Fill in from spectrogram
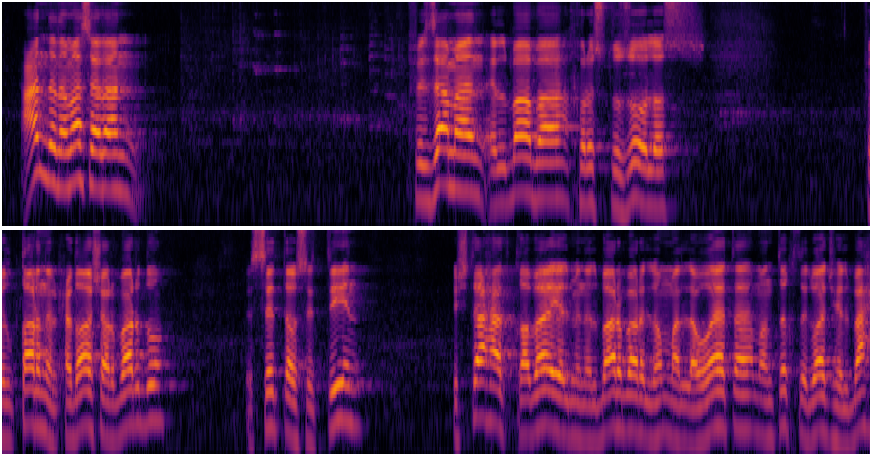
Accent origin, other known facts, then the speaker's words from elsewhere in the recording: Egypt; لان هو متسجل عندنا في تاريخنا احنا كمصريين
